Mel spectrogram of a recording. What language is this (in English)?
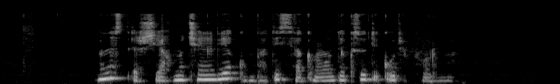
Georgian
